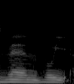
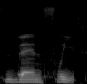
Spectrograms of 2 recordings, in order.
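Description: First: "Van Vliet" with a V starting the second word; corrected name pronunciation. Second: "Van Fleet" with an F starting the second word; mistaken name pronunciation. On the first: Co-host shares the name just learned, "Van Vliet" with a V. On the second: Co-host admits an old mistake, "Van Fleet" with an F. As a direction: say "Van Fleet", unvoiced F like a naval fleet. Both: Shown as a demonstration. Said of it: "I thought it was Van Fleet".

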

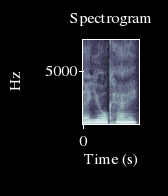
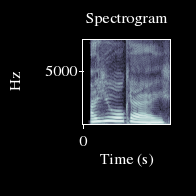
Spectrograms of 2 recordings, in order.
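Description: First: Said in the usual way. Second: Incredulous high. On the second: Retold or imitated. Repeated question, incredulous.

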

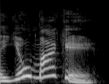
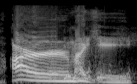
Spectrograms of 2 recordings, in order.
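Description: First: Casual yo greeting. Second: Loud pirate arr; pirate greeting. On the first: Retold or imitated. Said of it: "I mean, not yo". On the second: Pretend. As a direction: growl his name like a pirate. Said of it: "I mean, not yo. Arr".

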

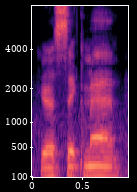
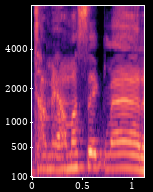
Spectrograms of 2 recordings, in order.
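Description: First: Flat quiet reply. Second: Put-on higher, louder drunk plea; drunk loud demand. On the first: Retold or imitated. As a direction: say it quietly and flatly. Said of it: "And he's like". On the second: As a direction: insist on it loudly like a drunk. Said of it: "and I was like".

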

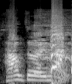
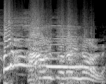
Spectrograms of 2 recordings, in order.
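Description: First: Laughing angry shout; raging gamer. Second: High, loud laughing outrage; raging gamer. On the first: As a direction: yell it in disbelief, half laughing. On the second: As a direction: scream it at full volume in disbelief. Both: Real, not acted. Outraged at the quiz answer.

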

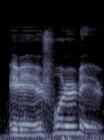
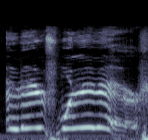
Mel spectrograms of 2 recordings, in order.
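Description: First: Soft put-on voice. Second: High, drawn-out mock shout; put-on voice. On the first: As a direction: try the catchphrase in a quiet funny voice. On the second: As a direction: stretch the catchphrase in a silly high voice. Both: Shown as a demonstration. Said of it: "How about if I went".

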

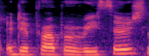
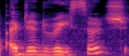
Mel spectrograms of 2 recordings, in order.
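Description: First: "proper" leaned on as the added word; stress on proper. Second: Said in the usual way. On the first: Real, not acted. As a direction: push "proper" a little harder than the rest.

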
